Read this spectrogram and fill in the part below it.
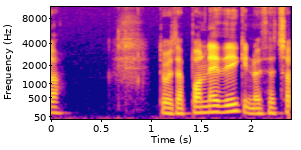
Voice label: "boneddig", welsh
